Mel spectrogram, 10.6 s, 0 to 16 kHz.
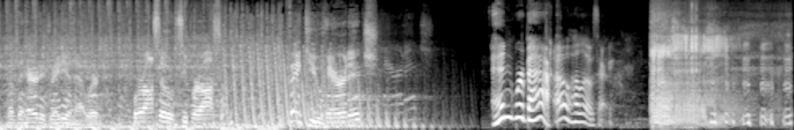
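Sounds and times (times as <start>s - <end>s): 
speech: 0.2s - 5.4s, 6.6s - 8.3s, 10.0s - 10.5s
loud buzzy fart noise blown with the mouth: 8.7s - 10.5s.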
